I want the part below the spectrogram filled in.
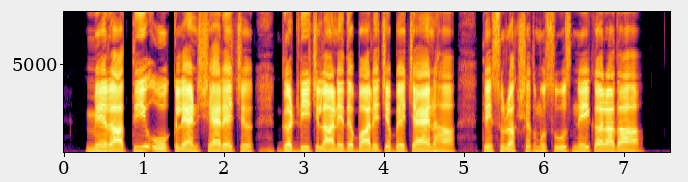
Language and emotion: Dogri, fearful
